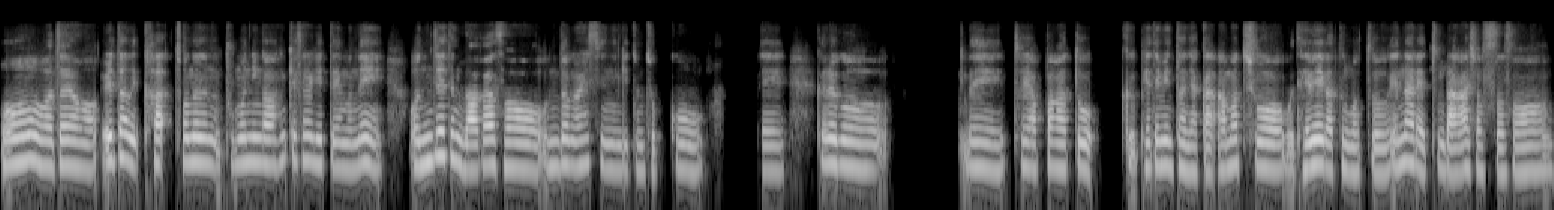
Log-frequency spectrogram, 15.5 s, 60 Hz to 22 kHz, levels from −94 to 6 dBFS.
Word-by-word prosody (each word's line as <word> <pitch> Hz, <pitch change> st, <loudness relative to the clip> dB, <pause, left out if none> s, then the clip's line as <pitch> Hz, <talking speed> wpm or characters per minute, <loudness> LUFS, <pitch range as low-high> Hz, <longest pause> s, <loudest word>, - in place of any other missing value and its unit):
어 240 Hz, +1 st, +4 dB
맞아요. 210 Hz, -1 st, +2 dB
막 195 Hz, -1 st, -2 dB
일단은 245 Hz, -3 st, +4 dB
가 225 Hz, -1 st, +3 dB
저는 230 Hz, -1 st, +1 dB
부모님과 230 Hz, 0 st, +1 dB
함께 245 Hz, +2 st, -4 dB
살기 235 Hz, -2 st, -1 dB
때문에 205 Hz, 0 st, -1 dB, 0.2 s
언제든 240 Hz, +2 st, +2 dB
나가서 200 Hz, -1 st, +3 dB
운동을 210 Hz, 0 st, -2 dB
할 225 Hz, -, -4 dB
수 225 Hz, -2 st, -9 dB
있는 195 Hz, -1 st, -5 dB
게 190 Hz, -, -7 dB
좀 185 Hz, 0 st, -9 dB
좋고 185 Hz, +3 st, -6 dB, 0.5 s
네. 185 Hz, 0 st, -7 dB, 0.3 s
그리고 210 Hz, -4 st, 0 dB, 0.8 s
네. 200 Hz, -1 st, -4 dB
저희 210 Hz, -2 st, -4 dB
아빠가 195 Hz, 0 st, -1 dB
또 200 Hz, 0 st, -1 dB, 0.2 s
그 -, -, -5 dB
배드민턴 205 Hz, -1 st, -1 dB
약간 180 Hz, 0 st, -1 dB
아마추어 200 Hz, -1 st, +2 dB
뭐 -, -, -4 dB
대회 215 Hz, +3 st, +5 dB
같은 195 Hz, -1 st, -2 dB
것도 175 Hz, 0 st, -3 dB
옛날에 225 Hz, -3 st, +2 dB
좀 195 Hz, -2 st, -6 dB
나가셨어서 180 Hz, -, 0 dB
205 Hz, 295 characters per minute, -24 LUFS, 190-225 Hz, 0.8 s, 대회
